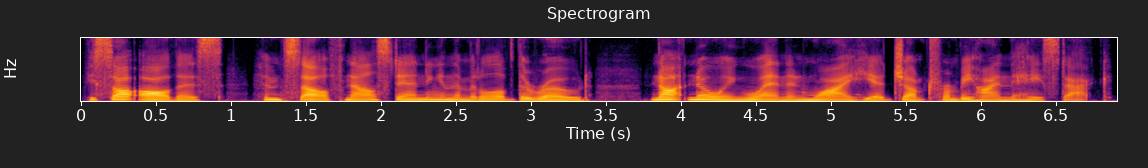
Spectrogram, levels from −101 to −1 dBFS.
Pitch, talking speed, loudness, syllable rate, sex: 195 Hz, 215 wpm, -18 LUFS, 5.1 syllables/s, female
